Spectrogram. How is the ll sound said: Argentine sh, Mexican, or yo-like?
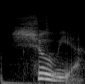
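Argentine sh. The ll is said like sh. "The other one is like saying shh"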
